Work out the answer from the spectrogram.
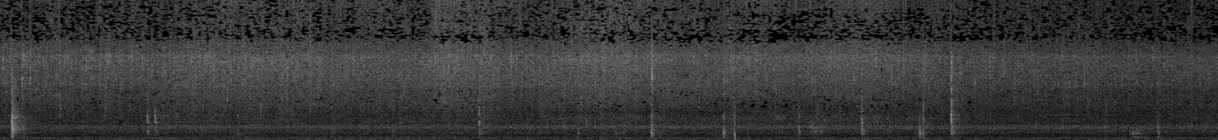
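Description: Chilli sambal with eggplant and anchovies sizzling steadily in an oily non-stick wok while a wooden spatula stirs it, knocking against the pan now and then. A sharp knock right at the start is the loudest sound.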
